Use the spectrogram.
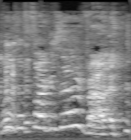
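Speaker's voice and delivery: loud, high-pitched baffled outburst; mock bafflement. Acting out his reaction to the meme, mock bafflement. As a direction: imitate someone appalled, voice shooting up.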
